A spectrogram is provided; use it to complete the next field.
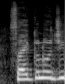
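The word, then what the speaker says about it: psychology: ये सभी फेमिनिन है साइकोलॉजी में पीस साइलेंट है नॉलेज में के साइलेंट है और दी साइलेंट है जबकि डॉट में बी साइलेंट है और कैटल में कोई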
